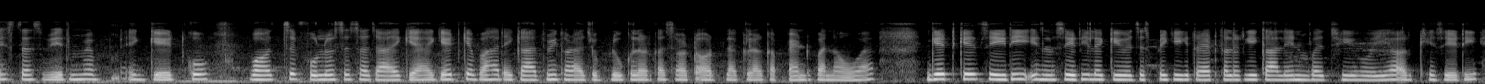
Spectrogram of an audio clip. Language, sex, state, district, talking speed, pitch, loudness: Hindi, female, Maharashtra, Dhule, 200 wpm, 215 Hz, -18 LUFS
